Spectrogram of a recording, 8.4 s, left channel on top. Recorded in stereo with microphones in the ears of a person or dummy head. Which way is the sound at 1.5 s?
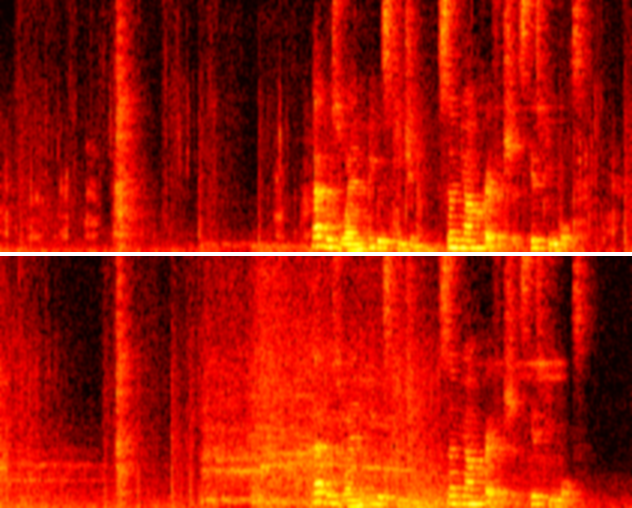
20° right (ahead or behind).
